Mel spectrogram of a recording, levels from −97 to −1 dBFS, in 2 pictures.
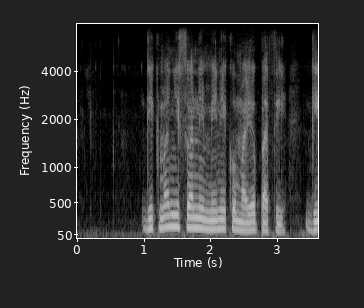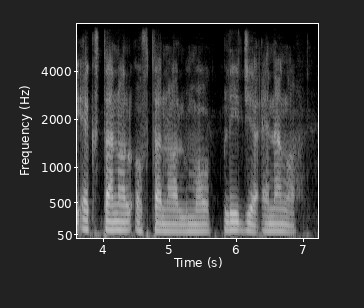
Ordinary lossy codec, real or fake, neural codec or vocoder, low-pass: none; fake; codec, 16 kHz, 4.8 kbps, FACodec; none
